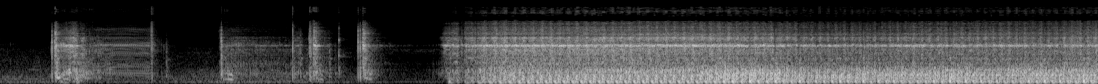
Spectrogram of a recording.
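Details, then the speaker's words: 1981 Evinrude 35 HP outboard, gearcase off, weak starter, number two spark plug removed: a few short cranking bursts, then the motor catches with a fast, lumpy beat running on one cylinder. "so what I did is I popped uh number two spark plug out and started up on one cylinder let's see if it starts again"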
